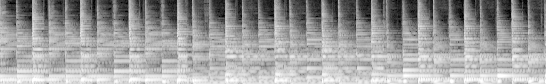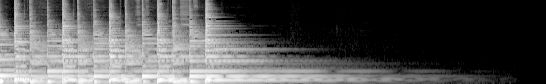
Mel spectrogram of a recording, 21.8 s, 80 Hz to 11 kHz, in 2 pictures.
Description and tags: Nylon string guitar loop. This is part B of a 2 part loop.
